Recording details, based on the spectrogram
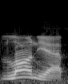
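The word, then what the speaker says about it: lagniappe: Louisiana and it's pronounced lanap the magazine that I did work for is called lanap it's a Cajun French term and it just means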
